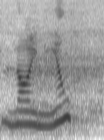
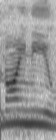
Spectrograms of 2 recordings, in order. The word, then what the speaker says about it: Lineal: far this year so just arrived in lineal that's how i've always pronounced it i hope that is out correctly so i couldn't find much information but the name line eel may mean the secluded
